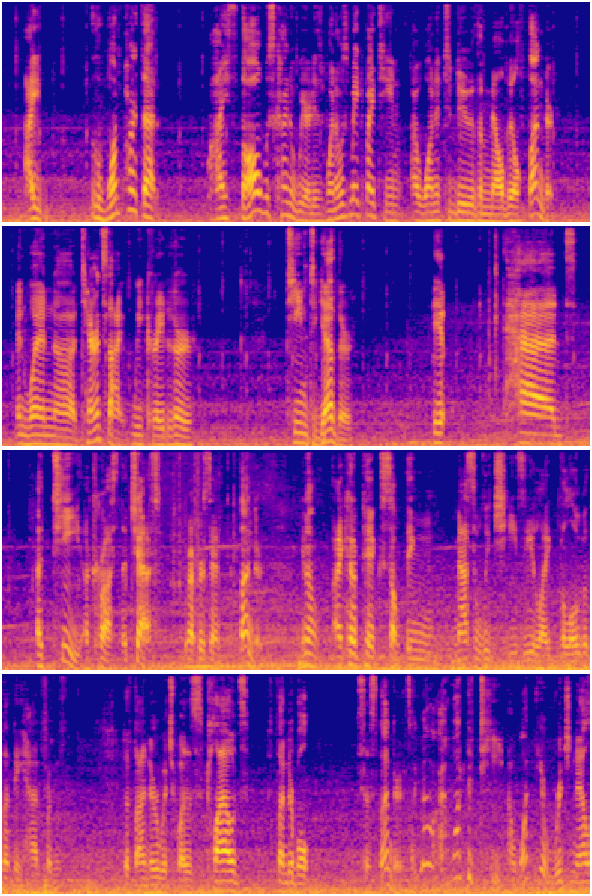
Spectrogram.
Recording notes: Audio quality is not studio produced but rather produced in a moving mini van which decreases the quality. Every episode quality will vary from time to time as it depends on the equipment that is available as well as the outside weather. The weather could add extra wind noise to rain falling on the windshield to other vehicles driving by.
